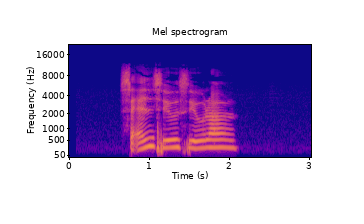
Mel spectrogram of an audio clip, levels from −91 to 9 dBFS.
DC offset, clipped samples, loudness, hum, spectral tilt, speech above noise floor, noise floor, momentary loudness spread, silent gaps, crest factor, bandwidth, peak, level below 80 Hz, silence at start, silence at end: under 0.1%; under 0.1%; -23 LUFS; none; -3 dB/octave; 48 dB; -71 dBFS; 11 LU; none; 20 dB; 11.5 kHz; -8 dBFS; -70 dBFS; 0.65 s; 0.95 s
